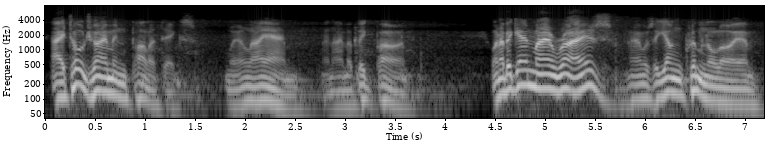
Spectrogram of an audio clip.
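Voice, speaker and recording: An actor playing an earnest, dignified older politician and former judge, speaking gravely and deliberately in an old radio drama. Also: male voice, low-pitched, big pitch swings. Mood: grave, candid. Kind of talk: 1940s radio acting. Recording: dull old radio broadcast recording.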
